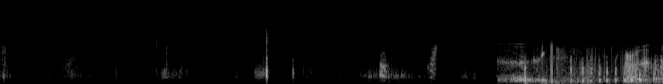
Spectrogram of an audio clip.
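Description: Scattered gurgles and squeaks, then a loud, long, rumbling growl; active bowel sounds after a meal.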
